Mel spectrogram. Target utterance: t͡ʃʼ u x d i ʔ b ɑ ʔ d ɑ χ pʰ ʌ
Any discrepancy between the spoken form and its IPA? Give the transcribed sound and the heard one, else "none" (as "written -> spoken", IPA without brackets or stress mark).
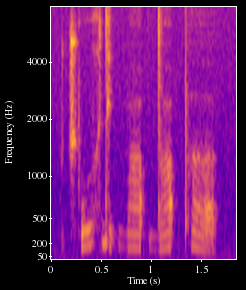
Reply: χ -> ʔ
